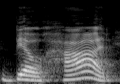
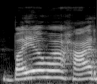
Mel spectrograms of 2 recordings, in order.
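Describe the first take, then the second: First: "व्यवहार" slowly as byav-haar; low, stretched "व्यवहार" with long haar; correct pronunciation. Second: "व्यवहार" split into ba-ya-va-haar; four separate syllables in "व्यवहार"; wrong pronunciation. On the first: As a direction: join the first consonants of "व्यवहार". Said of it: "व्यवहार नहीं होता". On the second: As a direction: add a vowel after every consonant in "व्यवहार". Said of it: "नहीं होता बच्चों". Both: Shown as a demonstration.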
